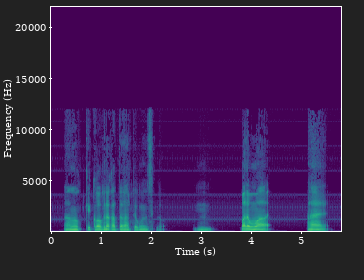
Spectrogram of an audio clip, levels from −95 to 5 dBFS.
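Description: Linear timecode from a neighbouring track or cable leaks into the speech path for the whole clip. This timecode bleed adds a faint, steady chirping warble switching near 1 and 2 kHz, fitting 30-frame code, roughly 40 dB below the speech.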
